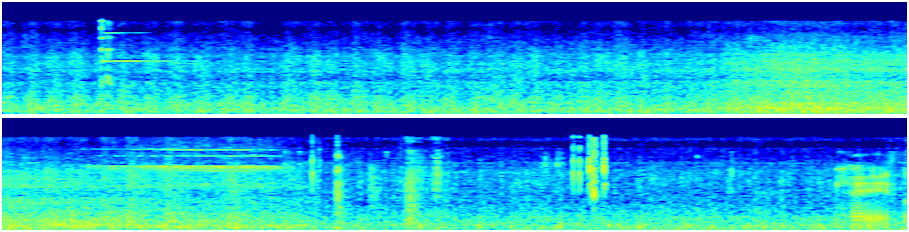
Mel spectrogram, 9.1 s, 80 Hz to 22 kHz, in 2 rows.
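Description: Train wheels squeal in the Transport Fever 2 video game, a few thin high-pitched squeals over a low steady rumble of rail noise. The squeals are faint and brief, with a few sharp clicks.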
